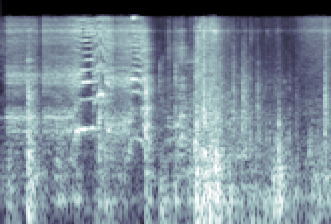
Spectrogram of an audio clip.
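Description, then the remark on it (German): A heavy aircraft door mechanism clunks open automatically after the door lever is pulled up, followed by a loud, continuous rushing hiss as the evacuation slide inflates, with scattered rattles and thumps throughout. “Ja, Tür öffnet sich automatisch und die Rutsche lässt sich jetzt auf.”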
